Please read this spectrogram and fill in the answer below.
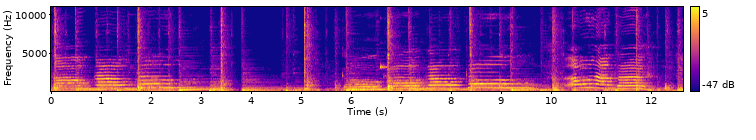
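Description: Acoustic guitar strummed, with cajon hits keeping a steady beat under singing. A sweeping vocal run comes near the end.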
